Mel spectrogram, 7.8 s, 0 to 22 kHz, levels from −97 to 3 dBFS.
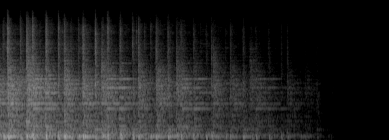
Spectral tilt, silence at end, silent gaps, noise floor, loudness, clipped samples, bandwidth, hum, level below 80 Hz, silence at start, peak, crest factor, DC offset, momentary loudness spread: -4.5 dB/octave; 1.95 s; none; -81 dBFS; -44 LUFS; under 0.1%; 15.5 kHz; none; -58 dBFS; 0 s; -24 dBFS; 22 dB; under 0.1%; 19 LU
